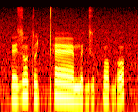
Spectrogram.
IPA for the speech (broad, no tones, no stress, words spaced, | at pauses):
ɛzɔtɔc t̪ʰæːmɛɡ zʊk͡pɔɡɔ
